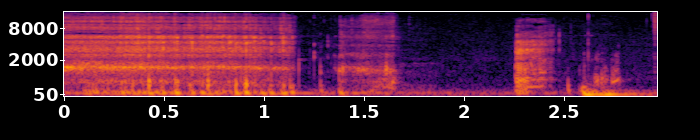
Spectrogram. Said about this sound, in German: Komm, wir schlürfen noch ein bisschen ins Mikro, das macht Spaß.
